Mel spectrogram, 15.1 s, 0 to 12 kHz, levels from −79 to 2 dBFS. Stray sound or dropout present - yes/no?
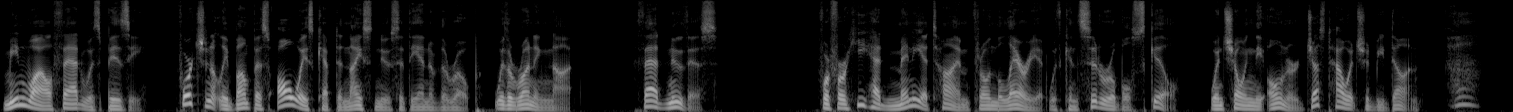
yes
